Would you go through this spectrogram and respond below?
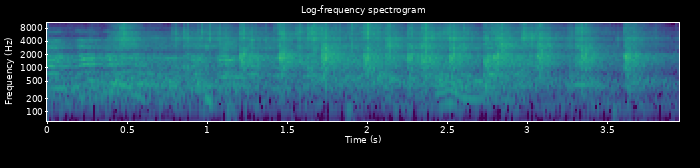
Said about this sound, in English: I noticed the applause for this is going down by each person, but I'm also from Portland.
